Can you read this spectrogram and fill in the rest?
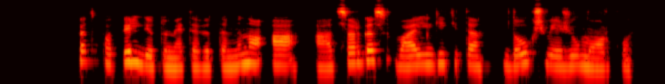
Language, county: Lithuanian, Vilnius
